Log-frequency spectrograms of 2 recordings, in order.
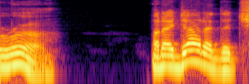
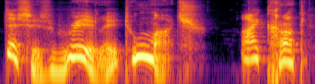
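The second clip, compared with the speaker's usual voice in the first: slow, clipped-vowel British drawl with irritation; slow British upper-class drawl, fed up; exasperated British drawl; 8 semitones higher, slower than usual. Acted. The Chinese man scolding his gang in a British drawl. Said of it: "an edge of exasperation to the drawl".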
